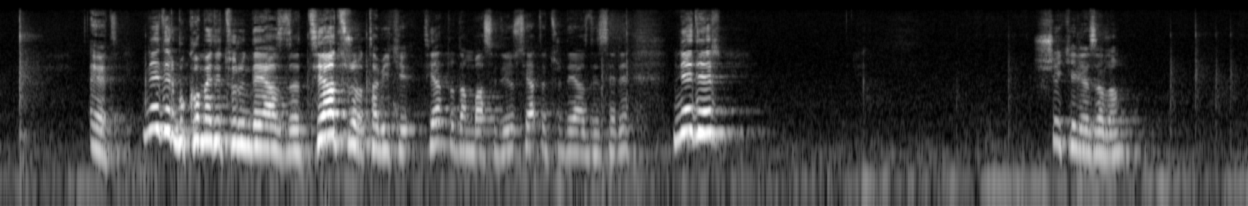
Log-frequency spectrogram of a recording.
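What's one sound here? A young man speaks calmly and clearly.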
